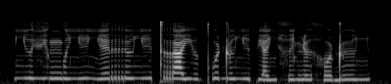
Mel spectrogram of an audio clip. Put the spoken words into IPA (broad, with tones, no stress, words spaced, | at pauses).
ʎɨ˦vʲe˦ ŋʷi˧ʎi˦˨ʎe˦ rʉ˦ʎi˦tra˦ jɨ˨kʷʼɨ˦ ɖʉ˦ʎi˧pʲa˨ʎ hɨ˨ʎɳɨ˨ho˨ɖʉ˧ʎ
